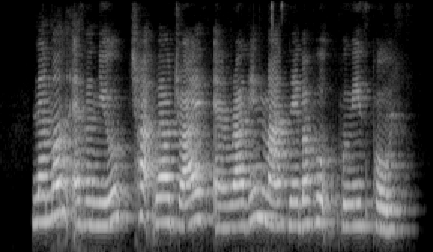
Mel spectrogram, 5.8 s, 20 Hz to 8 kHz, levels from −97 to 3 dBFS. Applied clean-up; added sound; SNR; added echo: neural mask model Resemble Enhance denoiser.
